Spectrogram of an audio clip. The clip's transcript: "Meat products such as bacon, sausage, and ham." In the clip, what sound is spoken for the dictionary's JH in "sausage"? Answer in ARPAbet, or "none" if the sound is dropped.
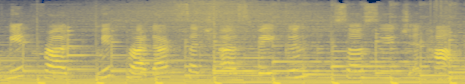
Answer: JH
